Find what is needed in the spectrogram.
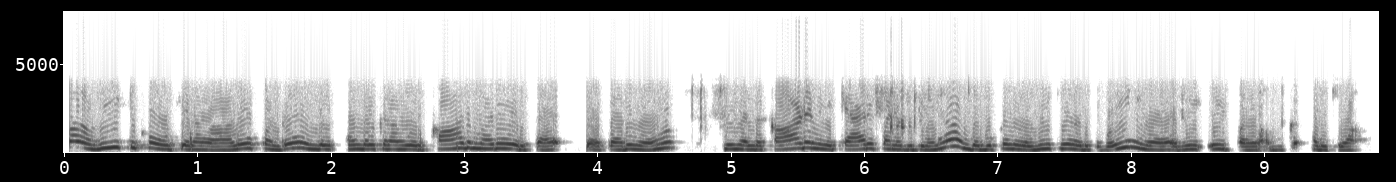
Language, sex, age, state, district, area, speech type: Tamil, female, 18-30, Tamil Nadu, Mayiladuthurai, urban, conversation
